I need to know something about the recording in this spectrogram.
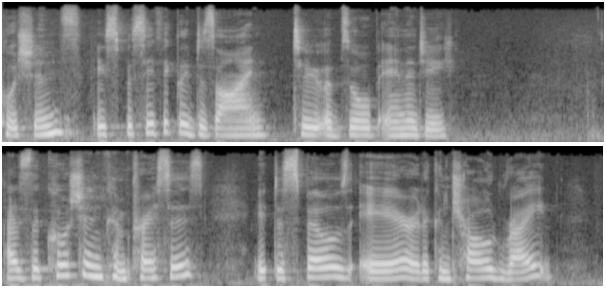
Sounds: speech

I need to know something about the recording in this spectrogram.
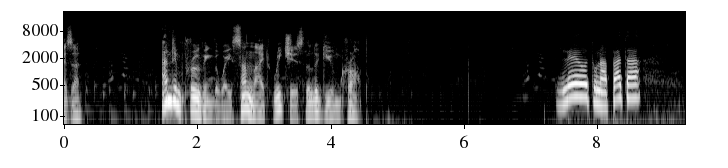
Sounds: narration
speech

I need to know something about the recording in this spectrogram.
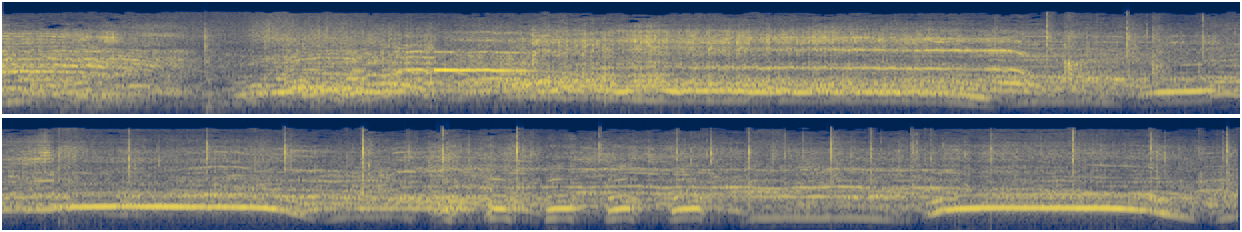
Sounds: speech

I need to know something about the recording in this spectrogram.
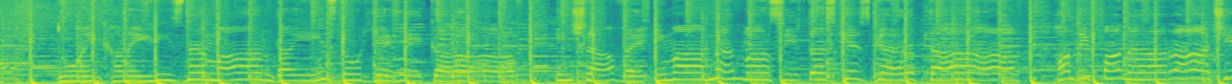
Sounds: dance music
music
new-age music
jazz
rhythm and blues

